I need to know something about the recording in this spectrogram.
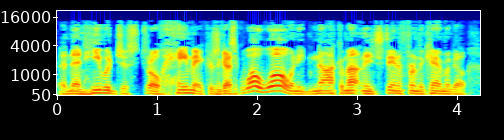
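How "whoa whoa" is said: high, loud startled whoa. Retold or imitated. Victim reacts to sudden haymakers, startled yelp. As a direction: yelp it as the punches land.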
